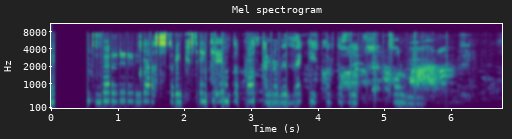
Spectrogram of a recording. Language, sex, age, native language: Icelandic, male, 18-19, Polish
